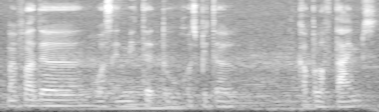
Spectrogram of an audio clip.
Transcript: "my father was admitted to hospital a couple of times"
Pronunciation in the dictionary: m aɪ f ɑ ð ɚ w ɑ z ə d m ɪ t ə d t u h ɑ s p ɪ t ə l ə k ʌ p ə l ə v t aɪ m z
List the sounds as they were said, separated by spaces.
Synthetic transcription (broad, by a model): m aɪ f ɑ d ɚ w ɑ s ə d m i t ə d t u h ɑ s p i t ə l ə k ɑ p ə l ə f t aɪ m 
